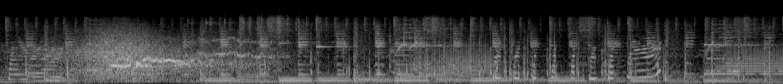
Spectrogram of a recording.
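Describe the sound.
A passenger car drives out of an archway, a brief rushing engine swell and tire squeal rising over loud, steady music that continues throughout.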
